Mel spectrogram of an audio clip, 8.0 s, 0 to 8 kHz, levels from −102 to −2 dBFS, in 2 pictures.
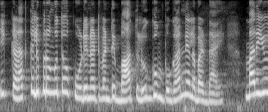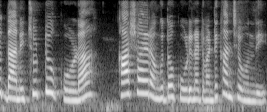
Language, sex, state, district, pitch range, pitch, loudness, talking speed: Telugu, female, Andhra Pradesh, Guntur, 235-345 Hz, 265 Hz, -16 LUFS, 120 wpm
